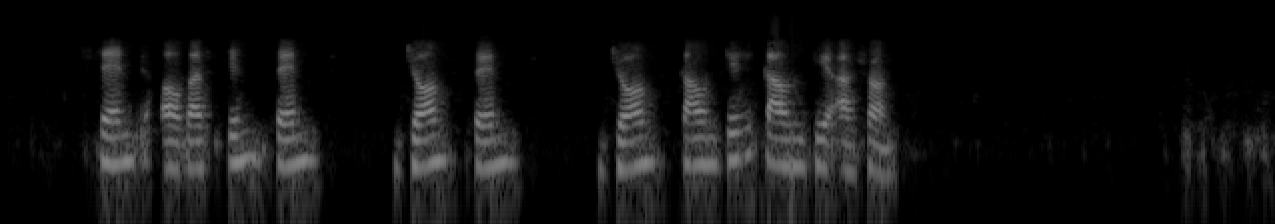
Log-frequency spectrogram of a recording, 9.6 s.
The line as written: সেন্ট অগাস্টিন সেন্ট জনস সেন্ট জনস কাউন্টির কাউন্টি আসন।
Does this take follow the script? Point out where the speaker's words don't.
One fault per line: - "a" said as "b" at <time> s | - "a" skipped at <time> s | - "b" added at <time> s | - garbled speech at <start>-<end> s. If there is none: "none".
none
